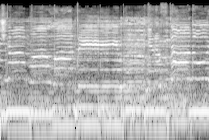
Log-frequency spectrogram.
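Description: A song: a sung melody of held, wavering notes over instrumental accompaniment with a steady bass line.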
